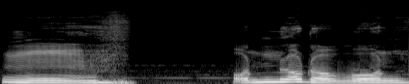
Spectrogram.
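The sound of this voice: A man puts on a character voice, very deep and low, with ordinary pitch variation. Faint music plays in the background.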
